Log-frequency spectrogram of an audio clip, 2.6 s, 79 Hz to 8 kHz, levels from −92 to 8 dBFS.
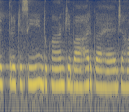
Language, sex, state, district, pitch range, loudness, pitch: Hindi, female, Haryana, Jhajjar, 230-250 Hz, -13 LUFS, 240 Hz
